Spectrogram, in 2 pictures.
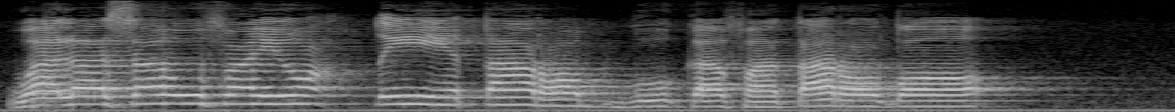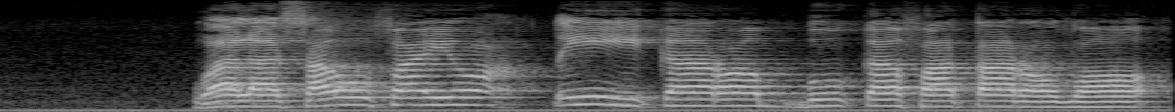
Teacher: Maka di sini mufakhamah ra, mufakhamah dad.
